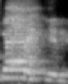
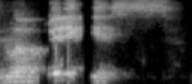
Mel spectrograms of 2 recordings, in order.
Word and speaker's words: Leviticus: You keep calling me Vatican. I know it's unique. Everybody mess it up, so don't even feel bad, son. Yo. It's Leviticus. Leviticus. There you go.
